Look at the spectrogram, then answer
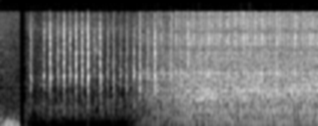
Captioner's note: typewriter typing; projector whirring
